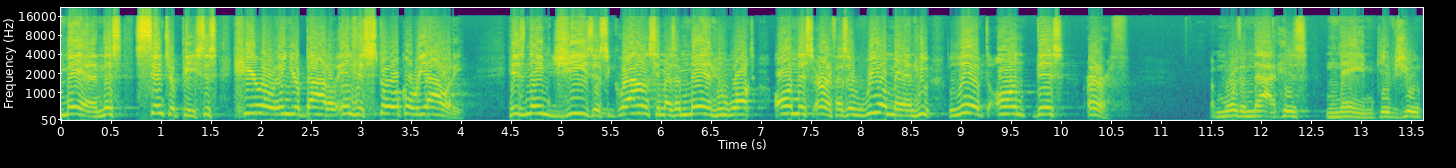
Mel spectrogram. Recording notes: at Redemption Hill Church on Sunday, February 12th, 2012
